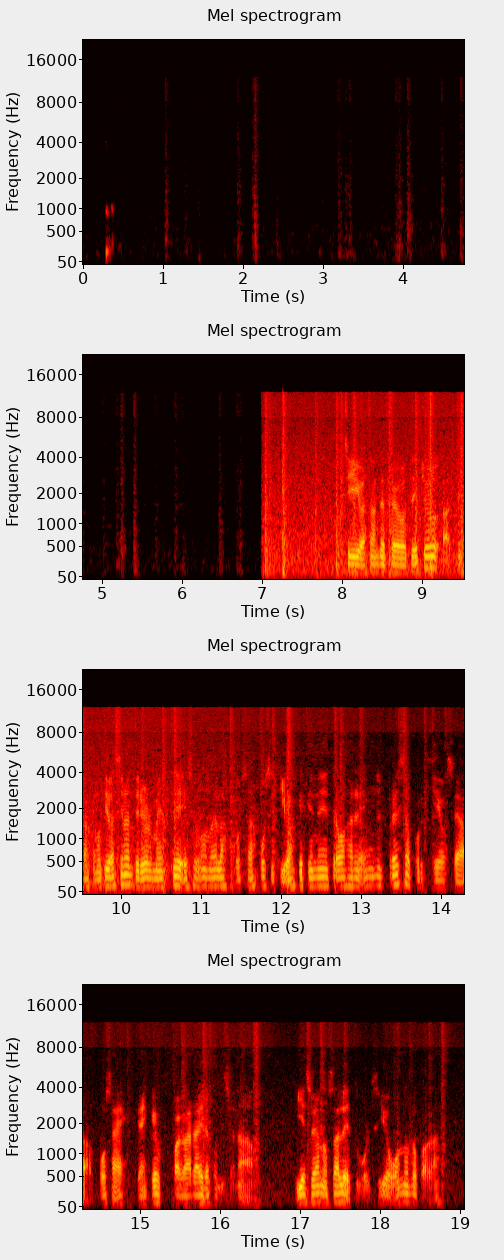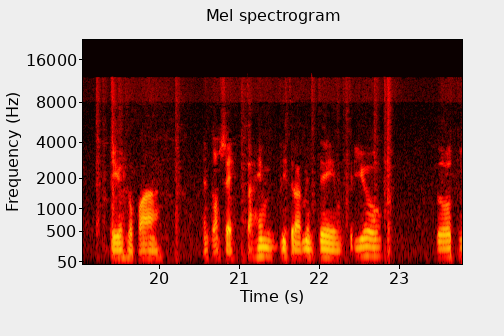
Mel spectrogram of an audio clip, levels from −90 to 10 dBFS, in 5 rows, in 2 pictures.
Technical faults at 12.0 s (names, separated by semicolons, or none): noise suppressor artifacts; noise suppressor catching up; speech cut by the noise suppressor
